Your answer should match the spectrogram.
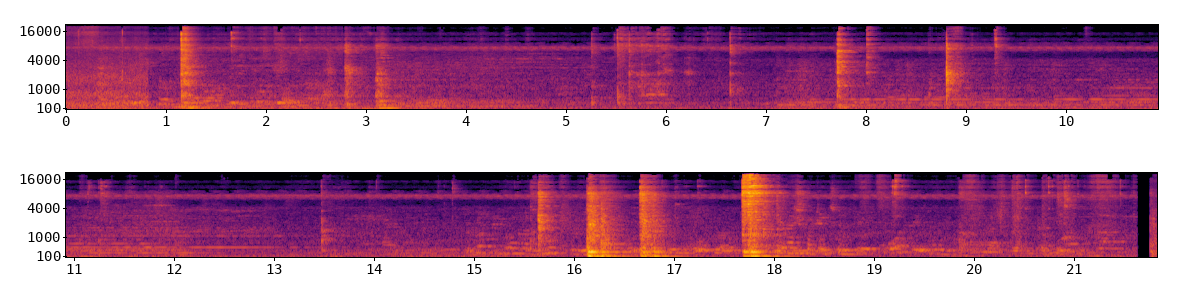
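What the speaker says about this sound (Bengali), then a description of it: "এবার দেখো এখানে আমি কিছু থালা বাসন ধুয়ে নিচ্ছি" Plates, pots and utensils clatter and clink as dishes are washed by hand in a home kitchen, with irregular sharp knocks and rings over a steady background hum and chirping insects, while someone talks.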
